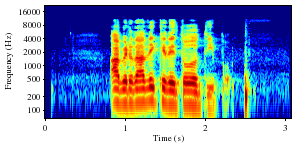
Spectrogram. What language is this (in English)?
Galician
